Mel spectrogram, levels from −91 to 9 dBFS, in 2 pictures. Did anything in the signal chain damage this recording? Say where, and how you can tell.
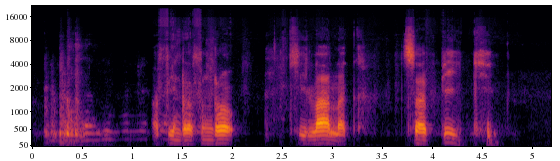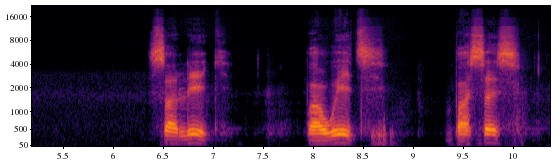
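Yes, at the network stage. Three short stalls from late packets land back to back at 4.21, 4.25 and 4.29 s, each holding the speech a touch too long with a faint buzz. The jitter buffer ran dry, the receiver stretched the last sound for 20, 20, then 40 ms, and resumed where it left off.

Shortly after comes a call audio freeze from 4.93 to 6.33 s. The sound turns into a held, fading buzz for about 1.4 s, then the speech picks up with nothing skipped. The likely cause is packets stuck in transit, leaving the receiver to fill the wait itself.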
